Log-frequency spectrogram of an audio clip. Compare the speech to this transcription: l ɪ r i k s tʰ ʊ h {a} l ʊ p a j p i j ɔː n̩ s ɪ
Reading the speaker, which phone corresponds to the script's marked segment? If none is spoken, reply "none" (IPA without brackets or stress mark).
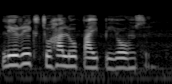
a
